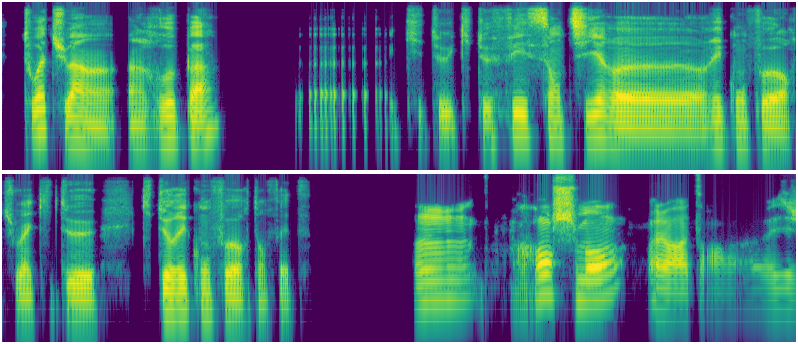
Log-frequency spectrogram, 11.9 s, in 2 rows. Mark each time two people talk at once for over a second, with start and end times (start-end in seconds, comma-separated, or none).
none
